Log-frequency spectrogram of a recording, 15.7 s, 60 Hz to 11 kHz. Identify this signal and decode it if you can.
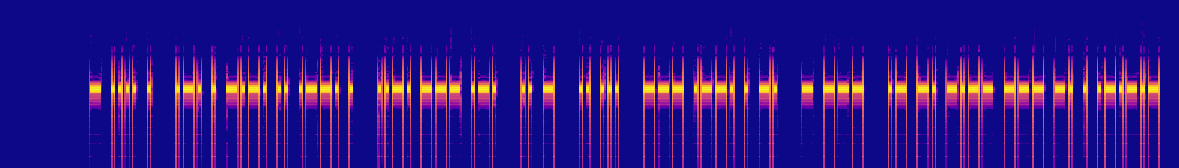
Morse code, heard as a keyed tone, about 25 wpm, 700 Hz. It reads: THE RECIPE FOR IT IS OPEN TO ANYONE.
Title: Sentences from Top 1200 Words 25wpm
